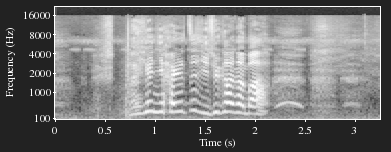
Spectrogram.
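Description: A young man speaks cheerfully, close by.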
